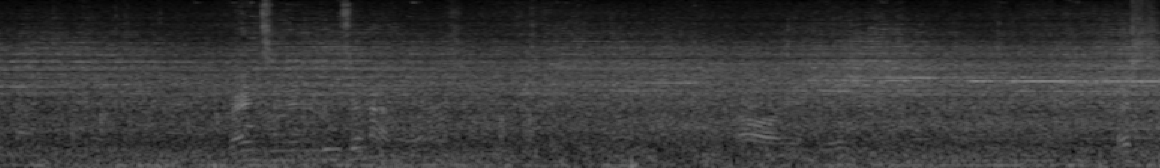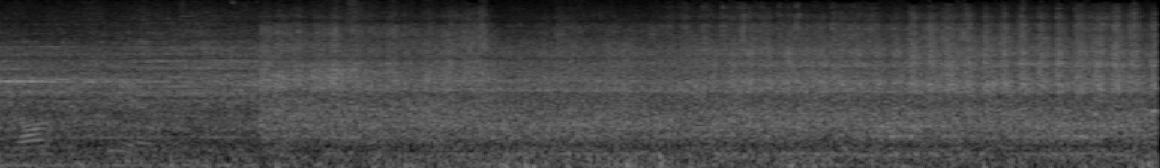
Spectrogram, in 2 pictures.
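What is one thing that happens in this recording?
A passenger train rolls past on the tracks with a low, steady rumble.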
